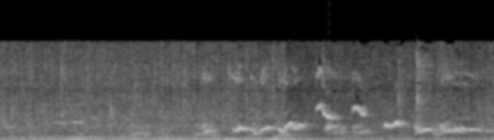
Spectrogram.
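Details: White-rumped shama, breeding-drive therapy: after a quiet start with a faint low hum, a burst of loud whistles, high looping notes and harsh squawks follows in rapid, uneven bursts.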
